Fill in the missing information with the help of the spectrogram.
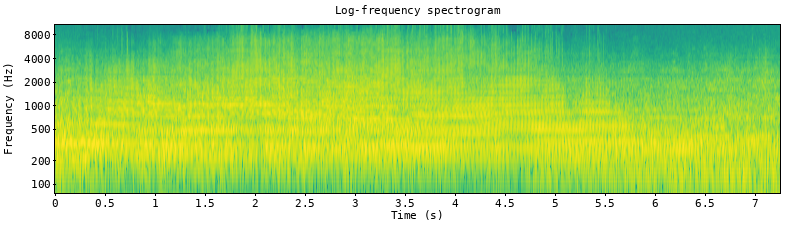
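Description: Formation of North American SNJ Texans flying overhead, their nine-cylinder Pratt & Whitney R-1340 radial engines and propellers droning together. The drone is strongest in the middle, sinks slightly in pitch as the planes pass, and thins out near the end.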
